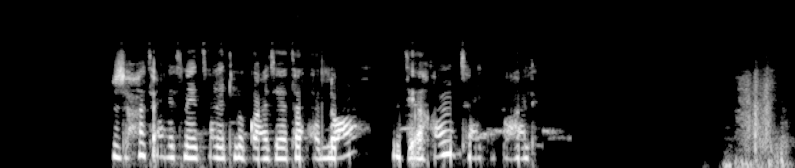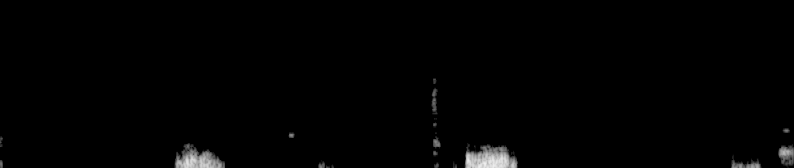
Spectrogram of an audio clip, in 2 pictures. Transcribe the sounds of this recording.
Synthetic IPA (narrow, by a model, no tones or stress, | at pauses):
b̥ɨzuħat̪ʕajnɐt̪najt͡sʼɨnɐt̪mɐɡʷʼaʕzijat̪ʰat̪ʰalːɐwo | ʔɨziʔaxɐwnt̪ʰajj̪ɨbːɐɦal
